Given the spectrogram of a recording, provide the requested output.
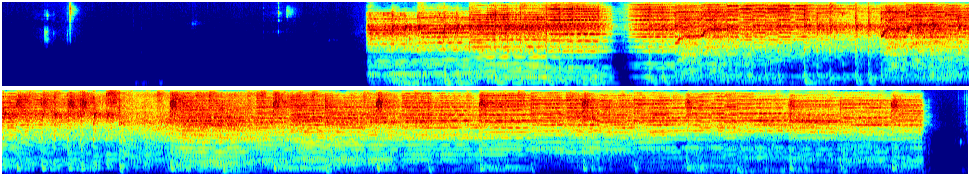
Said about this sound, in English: All right, now I recognize it. It sounds to me like maybe it was a Street Fighter theme for like one of the like where you beat somewhat up the car.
